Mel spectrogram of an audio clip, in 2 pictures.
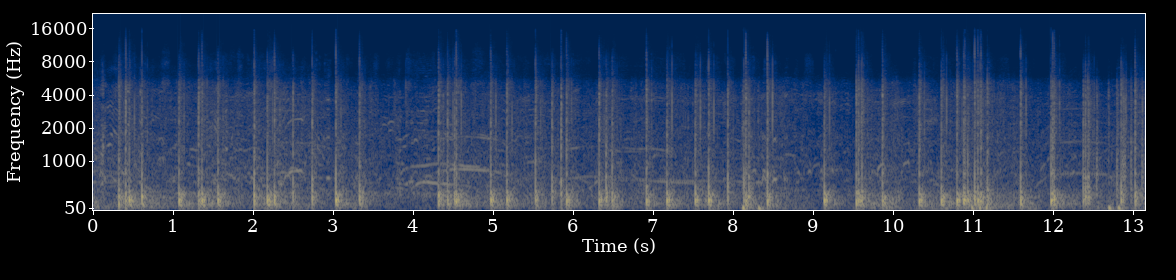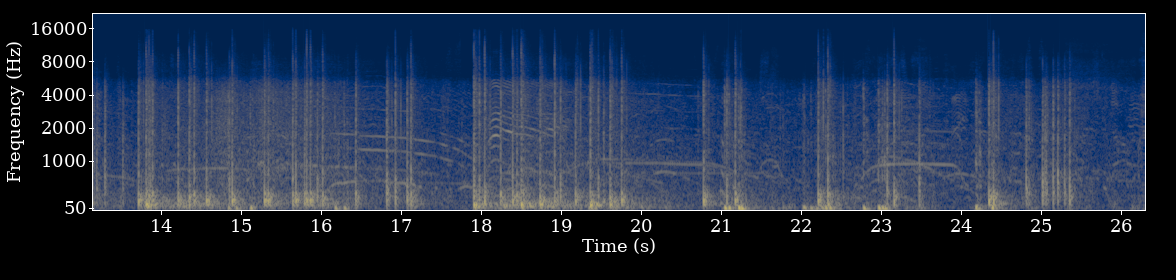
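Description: Fireworks display: aerial shells bursting in a rapid, continuous string of bangs, several a second, with voices of onlookers heard between them.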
